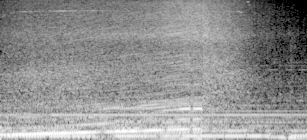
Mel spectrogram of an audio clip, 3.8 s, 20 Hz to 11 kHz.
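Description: A virtual car engine revs in the Automation car-design game, a tuned 1980s coupe whose smooth mid-pitched drone climbs steadily in pitch, then settles back down.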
